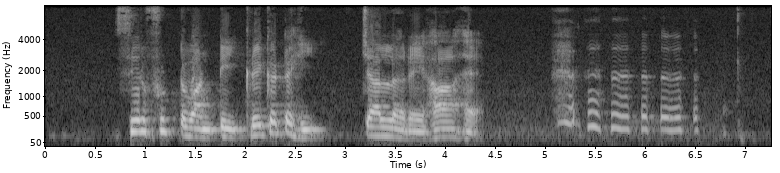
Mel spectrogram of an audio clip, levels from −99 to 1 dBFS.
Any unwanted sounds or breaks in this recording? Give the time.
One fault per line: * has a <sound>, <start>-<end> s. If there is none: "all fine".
* has a laugh, 5.1-6.6 s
